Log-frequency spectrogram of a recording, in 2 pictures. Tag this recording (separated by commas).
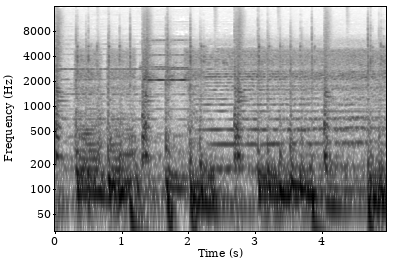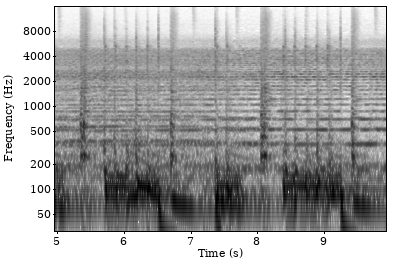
Music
